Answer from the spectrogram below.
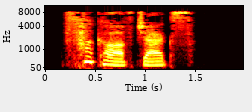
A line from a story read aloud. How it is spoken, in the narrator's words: She chuckled and said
